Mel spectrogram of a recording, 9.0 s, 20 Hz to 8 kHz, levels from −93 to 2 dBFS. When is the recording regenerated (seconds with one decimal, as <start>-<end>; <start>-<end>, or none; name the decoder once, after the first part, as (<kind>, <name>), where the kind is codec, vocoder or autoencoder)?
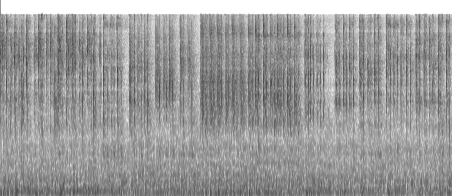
0.0-2.6 (vocoder, HiFi-GAN); 5.1-9.0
